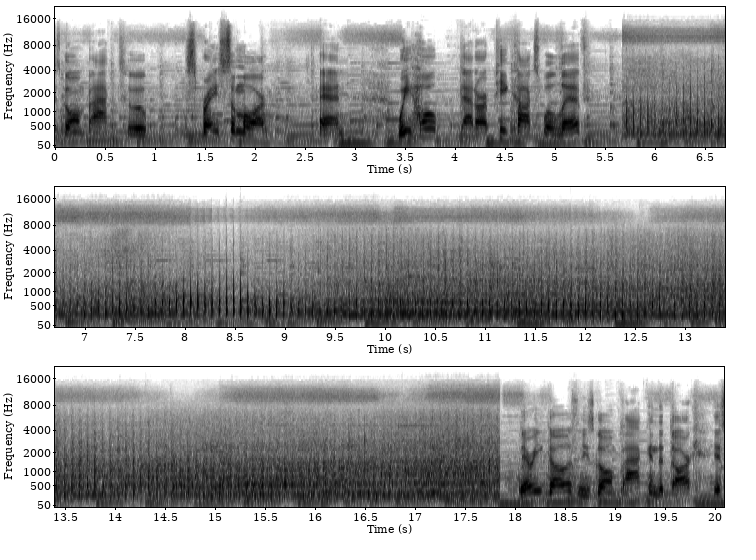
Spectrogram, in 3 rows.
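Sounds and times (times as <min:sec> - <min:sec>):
helicopter rotor beating: 0:05.6 - 0:17.9
steady drone: 0:05.7 - 0:18.1.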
